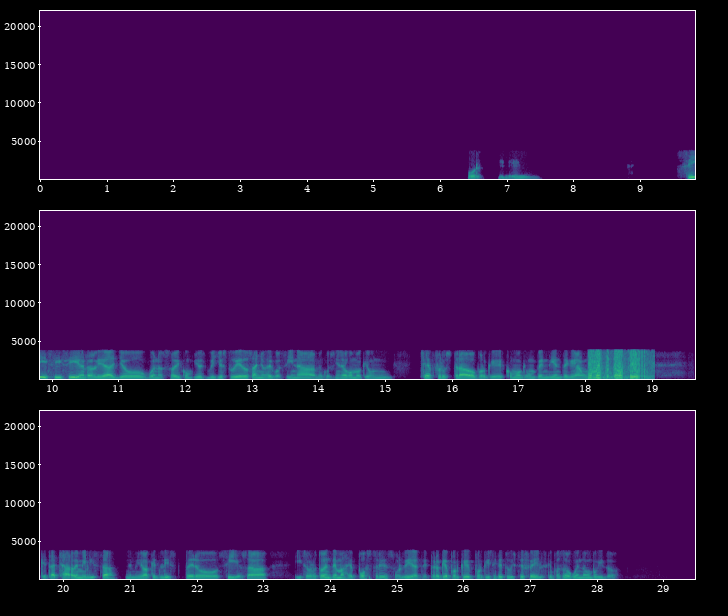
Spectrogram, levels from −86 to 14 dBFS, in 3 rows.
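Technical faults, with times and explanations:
18.04–19.04 s, mu-law and A-law mixed up: for this one second the telephone-coded speech, written as mu-law, is decoded as A-law, so each 8-bit code maps to the wrong level on the logarithmic scale. Loud and quiet parts swap proportions unevenly, giving a harsh, gritty distortion, and the gaps between syllables fill with hiss because the smallest codes come out far above silence. Clipping distorts only the peaks, while this fault lifts the quiet moments into noise too.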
